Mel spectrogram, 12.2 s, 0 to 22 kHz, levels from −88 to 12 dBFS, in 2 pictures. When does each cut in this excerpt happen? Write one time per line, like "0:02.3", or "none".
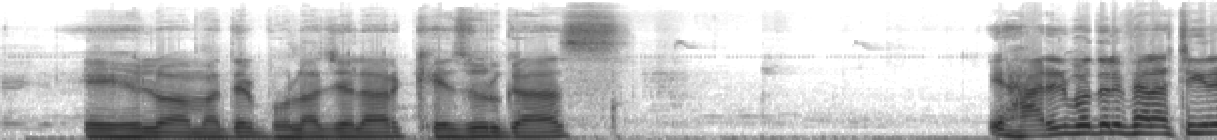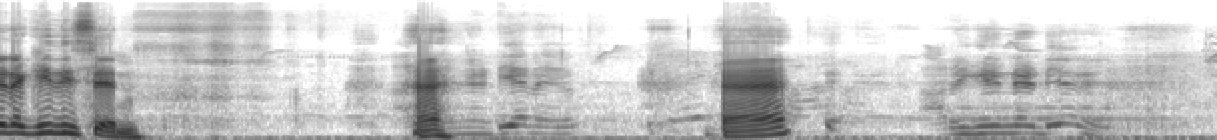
none

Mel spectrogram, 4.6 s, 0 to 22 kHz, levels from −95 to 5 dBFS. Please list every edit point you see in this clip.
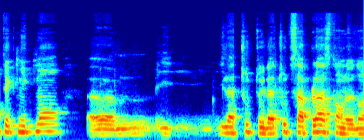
none

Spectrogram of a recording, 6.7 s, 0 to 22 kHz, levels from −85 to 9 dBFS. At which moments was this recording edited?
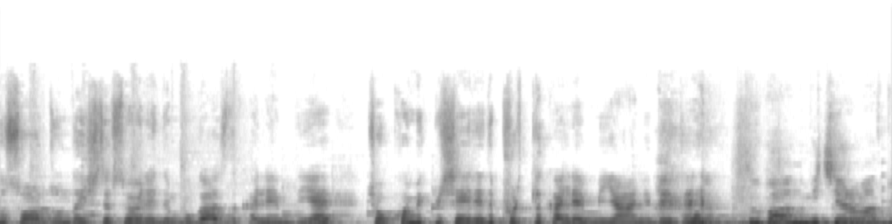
0:05.5

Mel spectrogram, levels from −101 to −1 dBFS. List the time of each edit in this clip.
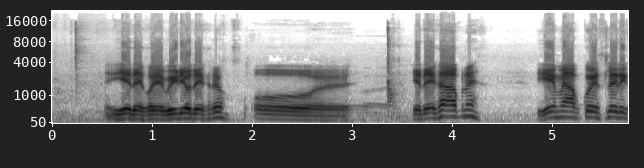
none

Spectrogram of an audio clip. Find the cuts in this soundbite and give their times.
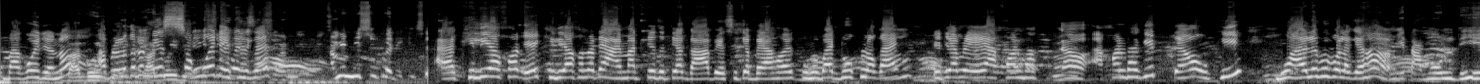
0:04.1

